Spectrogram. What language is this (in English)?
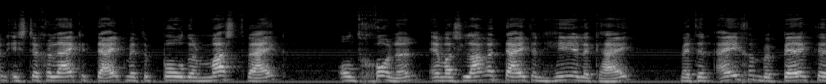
Dutch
